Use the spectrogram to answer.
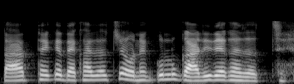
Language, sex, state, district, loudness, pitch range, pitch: Bengali, female, Tripura, West Tripura, -14 LUFS, 180-215 Hz, 200 Hz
